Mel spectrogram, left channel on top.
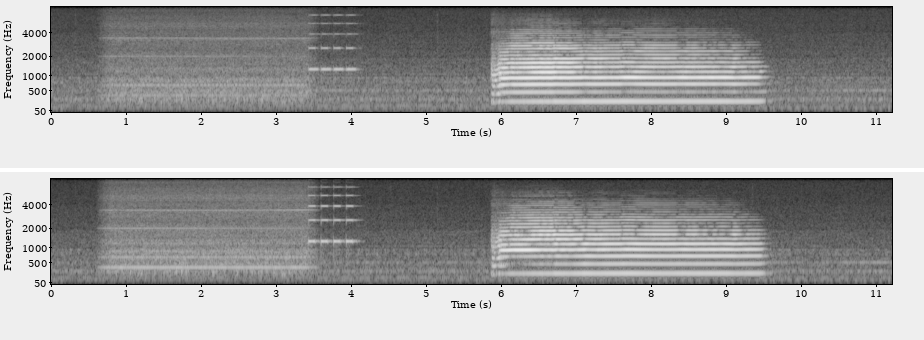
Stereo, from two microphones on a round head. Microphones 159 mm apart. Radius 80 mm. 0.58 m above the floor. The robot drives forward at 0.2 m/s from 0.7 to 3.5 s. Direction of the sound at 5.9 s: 30° left (ahead or behind).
